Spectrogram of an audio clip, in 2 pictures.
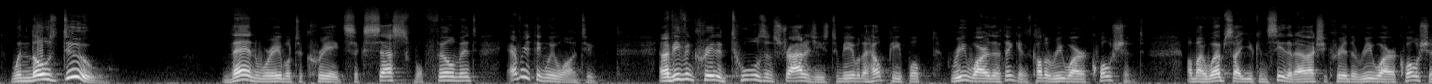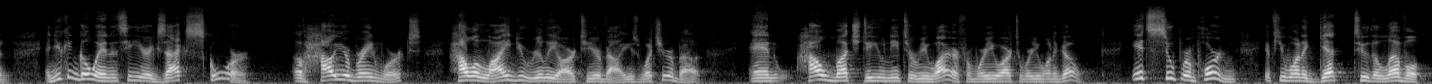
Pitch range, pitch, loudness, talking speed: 130-185 Hz, 150 Hz, -16 LUFS, 215 wpm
